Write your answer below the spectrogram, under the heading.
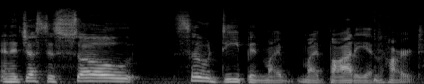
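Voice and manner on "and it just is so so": usual speaking voice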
